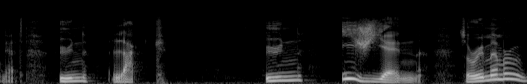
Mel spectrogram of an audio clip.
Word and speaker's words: laque: When you get this QU, well, U is not pronounced. So you get k, like that. Une laque.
